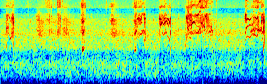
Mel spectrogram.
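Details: Two osprey chicks under a week old in a nest in Finland beg while competing for food from their mother; thin high cheeps and squeaky bursts come in irregular groups over a steady hiss.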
